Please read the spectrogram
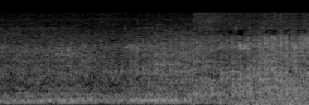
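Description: Portable concrete mixer running with a steady hum while its drum turns a batch of concrete.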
